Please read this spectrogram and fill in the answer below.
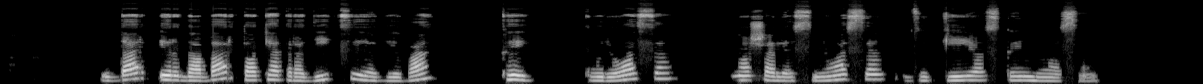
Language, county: Lithuanian, Vilnius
